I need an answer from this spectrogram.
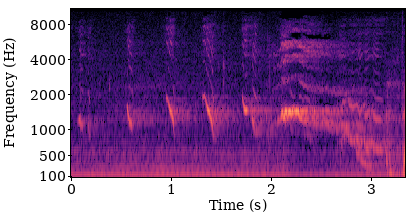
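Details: Three-week-old Fox Red Labrador puppies, on their first time out in the living room and finding their bark, give a quick run of high, squeaky yips, then a longer falling whine. Labrador Retriever.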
